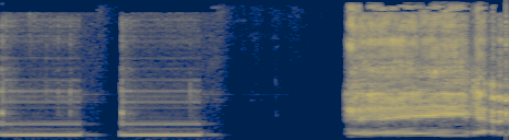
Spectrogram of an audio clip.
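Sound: telephone dialing tones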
